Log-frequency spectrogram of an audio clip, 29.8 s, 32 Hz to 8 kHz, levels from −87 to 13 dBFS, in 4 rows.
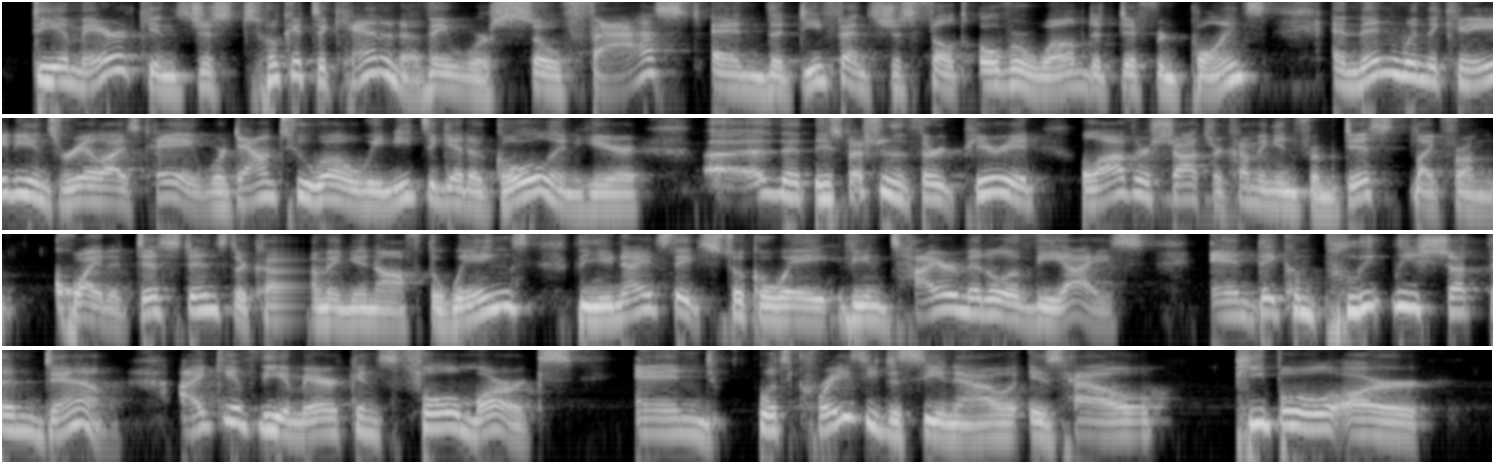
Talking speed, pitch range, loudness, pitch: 200 wpm, 115-185 Hz, -13 LUFS, 150 Hz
